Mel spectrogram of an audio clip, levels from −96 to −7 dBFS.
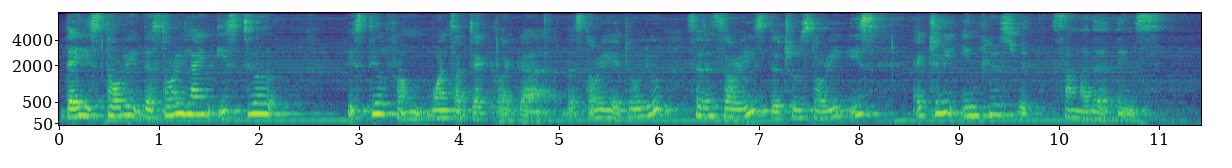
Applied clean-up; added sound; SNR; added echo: none; Domestic sounds, home sounds; 19 dB; reverberation time 0.8 s.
